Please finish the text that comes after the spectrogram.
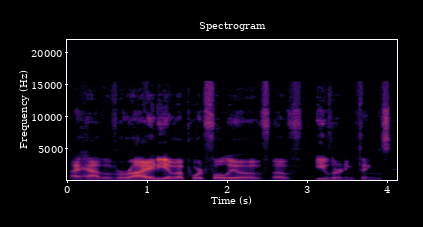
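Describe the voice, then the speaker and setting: A man with a fairly low voice chats as a podcast co-host. He gives advice casually, rambling and circling back to restart his sentences. The recording is close and dry. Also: moderate pace, clean tone, no echo.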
